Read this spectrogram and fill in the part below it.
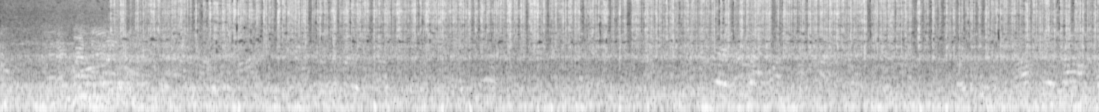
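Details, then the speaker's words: Household sewing machine running with a loud, harsh clatter and knocking from the hook, caused by dried-out oil; lack of oil that will damage the hook. "তো এই বিকট শব্দ হওয়ার কারণ কি সেটা আপনাদেরকে বলছি। এটা হচ্ছে যে আপনার হুকের মধ্যে যদি কোনো অয়েল শূন্যতা দেখা দেয়, যে অয়েল শুকিয়ে যায়, তাহলে কিন্তু এই হুকের মধ্যে এই বাটির শব্দটা হবে।"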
